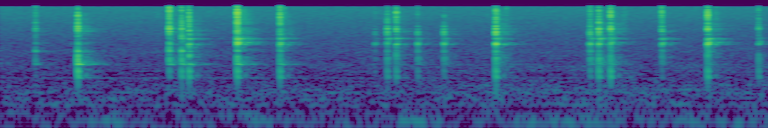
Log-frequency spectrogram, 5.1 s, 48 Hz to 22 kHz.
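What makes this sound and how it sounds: Fingertips tap the surface and near the edge of a flat, solid, rectangular bamboo cutting board held on a lap. The result is a series of short, dry, woody clicks in an irregular rhythm, each with a bright click and a brief tone around 1 kHz that dies away almost instantly over a low, soft background hiss.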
